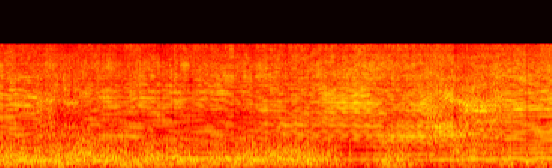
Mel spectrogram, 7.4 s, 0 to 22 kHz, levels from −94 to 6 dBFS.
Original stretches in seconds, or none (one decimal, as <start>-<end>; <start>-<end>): 0.0-0.5; 1.1-5.7; 6.7-7.4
